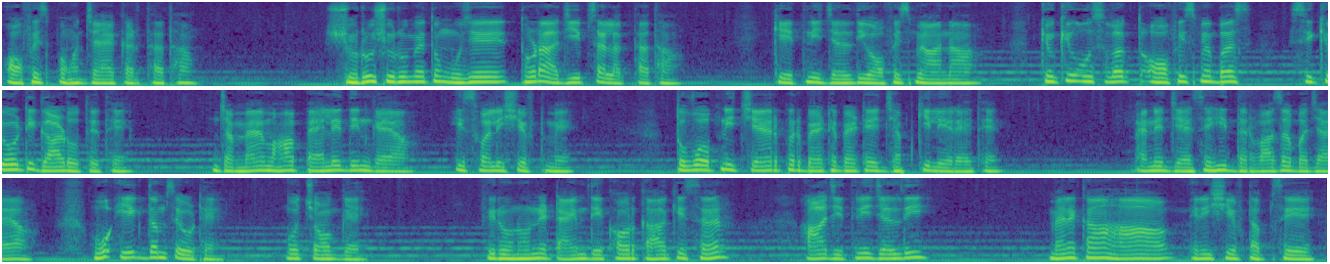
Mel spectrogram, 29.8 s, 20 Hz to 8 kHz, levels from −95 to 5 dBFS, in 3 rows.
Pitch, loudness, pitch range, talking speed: 145 Hz, -15 LUFS, 130-165 Hz, 165 wpm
